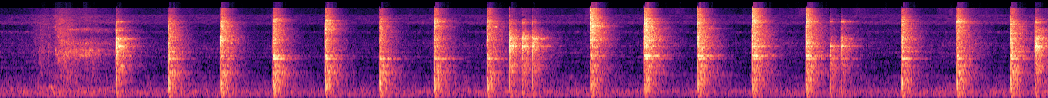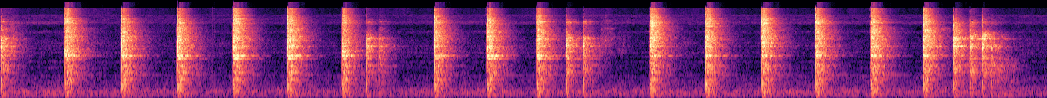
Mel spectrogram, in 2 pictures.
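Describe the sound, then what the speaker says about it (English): A hammer strikes hot steel while forging an integral sabre blade, a long run of loud, evenly spaced ringing blows with brief pauses between bursts, close by and with no talk. "It is the mountain hammer indeed, Wayne."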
